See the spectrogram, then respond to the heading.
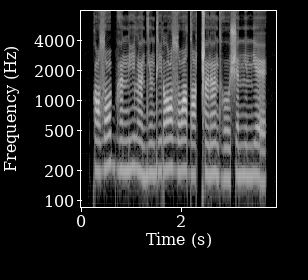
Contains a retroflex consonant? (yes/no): no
